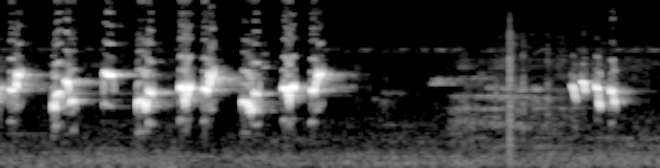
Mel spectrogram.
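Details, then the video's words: Sooty-headed bulbul song used as a master recording to provoke reluctant birds: a run of bubbly, slurred whistled notes in quick short phrases, a pause, then a brief closing burst of similar notes. "pancingan dan masteran trucuk paling cepat di sambar trucuk malas/susah bunyi langsung nyaut"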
